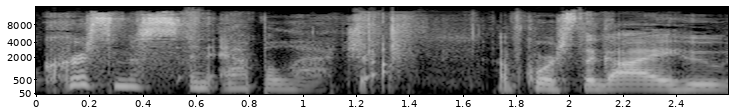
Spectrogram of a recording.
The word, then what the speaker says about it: Appalachia: called Christmas and Appalachia P.S the the correct pronunciation is Appalachia a Appalachia how do how do we know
